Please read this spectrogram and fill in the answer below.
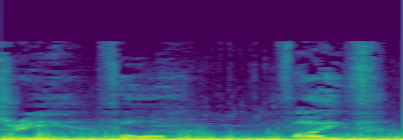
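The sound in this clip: Gentle waves lap against the shore of a bay with yachts on a breezy, sunny day, mostly a low, rushing wind noise with a few brief tonal sounds.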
